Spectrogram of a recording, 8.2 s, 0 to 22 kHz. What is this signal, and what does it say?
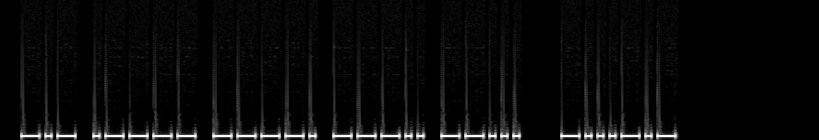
Morse code, heard as a keyed tone, about 20 wpm, 700 Hz. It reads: K1987 <BK>
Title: POTA QSO Practice - 20wpm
